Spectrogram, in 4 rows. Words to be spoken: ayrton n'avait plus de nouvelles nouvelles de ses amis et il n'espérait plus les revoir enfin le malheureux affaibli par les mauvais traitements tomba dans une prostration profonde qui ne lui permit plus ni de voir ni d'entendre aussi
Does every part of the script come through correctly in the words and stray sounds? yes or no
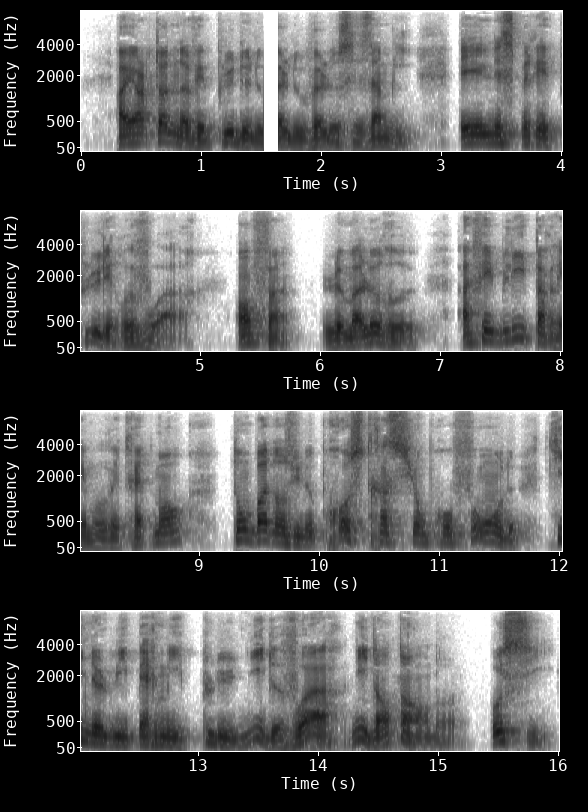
no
